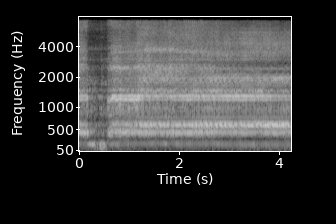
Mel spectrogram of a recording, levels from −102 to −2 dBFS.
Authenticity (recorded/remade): remade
